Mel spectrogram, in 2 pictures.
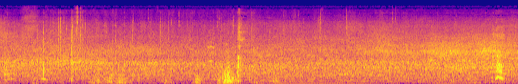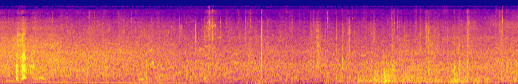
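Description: A horse canters on sand, its hooves thudding.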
